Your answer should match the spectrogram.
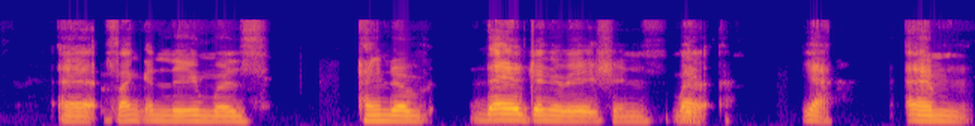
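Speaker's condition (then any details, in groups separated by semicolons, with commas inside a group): Cerebral palsy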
